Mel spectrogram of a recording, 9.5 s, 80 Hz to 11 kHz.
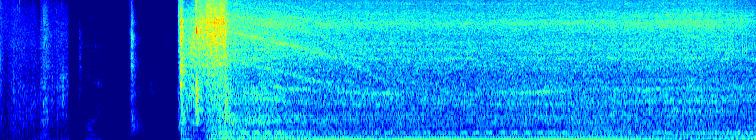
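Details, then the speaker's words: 1963 Chevy pickup after tune-up work (new carburetor, radiator, hoses, water pump, battery): engine catches and settles into a steady but fast idle with an even low beat; new carburetor idles too high, cause not yet known; belts still slightly loose. "we're having an issue with the carburator running a little high idle I I'm not sure exactly what's wrong with that yet"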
